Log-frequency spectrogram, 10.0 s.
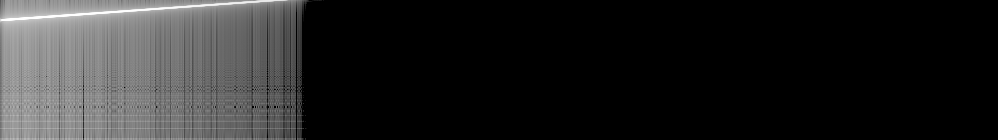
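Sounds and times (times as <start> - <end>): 
loud flash charging whine: 0.0 - 4.5.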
